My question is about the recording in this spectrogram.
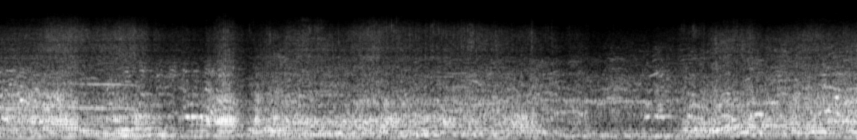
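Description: Engines of speedway sidecar racing outfits running hard around a dirt oval, their pitch falling and rising again as the riders shut off and get back on the throttle.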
